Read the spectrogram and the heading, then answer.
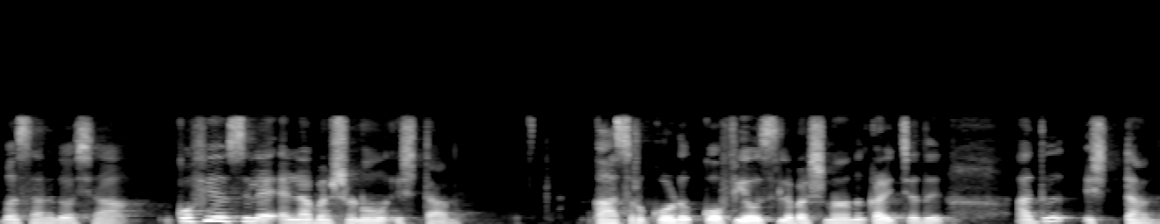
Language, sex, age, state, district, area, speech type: Malayalam, female, 30-45, Kerala, Kasaragod, rural, spontaneous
